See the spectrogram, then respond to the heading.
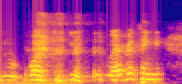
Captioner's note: laughing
